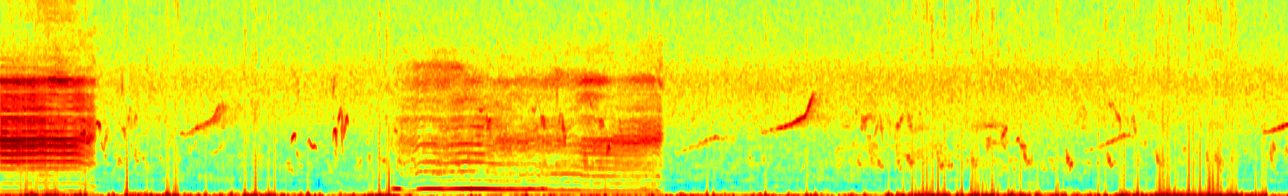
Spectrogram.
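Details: Overheated buffalo calf bleating: a brief cry at the start, then a longer nasal call of about two and a half seconds with a steady, slightly falling tone, over constant low rumbling noise and faint bird chirps.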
